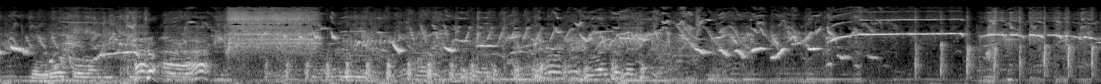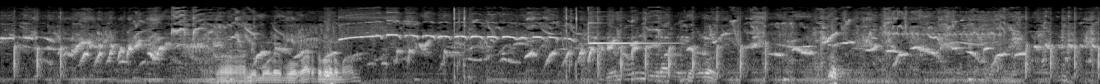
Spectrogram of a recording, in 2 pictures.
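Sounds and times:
songbird whistling: 0.0 - 22.0.

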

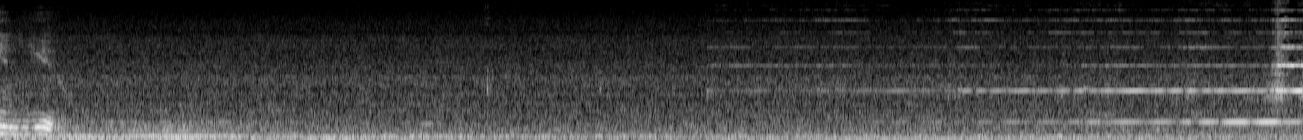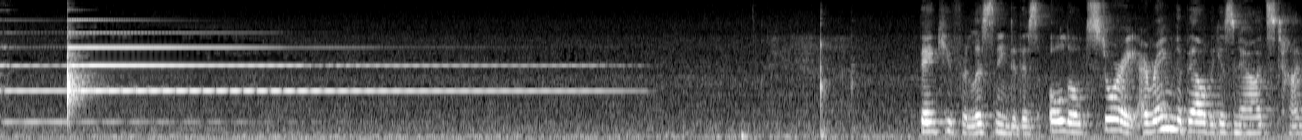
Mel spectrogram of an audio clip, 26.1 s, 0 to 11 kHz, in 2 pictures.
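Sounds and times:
bell ringing: 7.1 - 19.6.

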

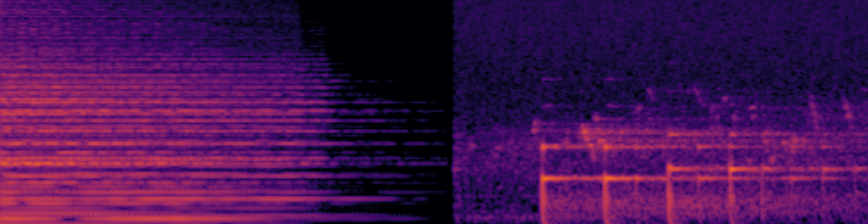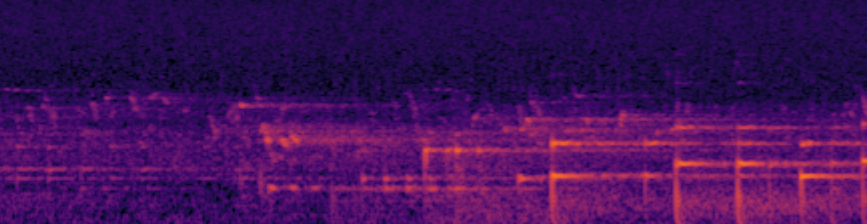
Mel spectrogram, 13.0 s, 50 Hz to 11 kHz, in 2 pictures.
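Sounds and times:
calm ambient instrumental music: 0.0 - 13.0.

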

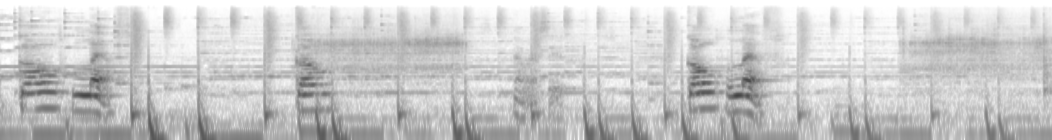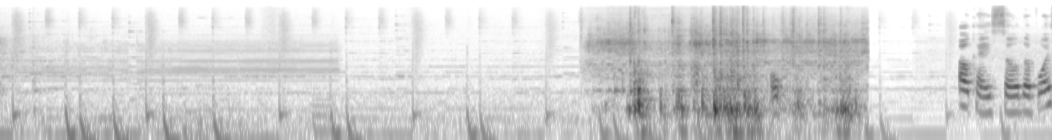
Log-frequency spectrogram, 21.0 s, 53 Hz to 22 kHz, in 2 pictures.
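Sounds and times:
background music with beat: 1.1 - 9.0, 9.9 - 18.0
toy robot motors whirring: 3.0 - 4.8, 9.0 - 11.0, 16.4 - 19.2.

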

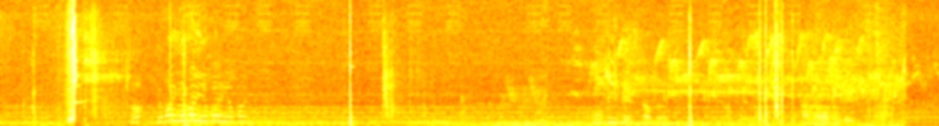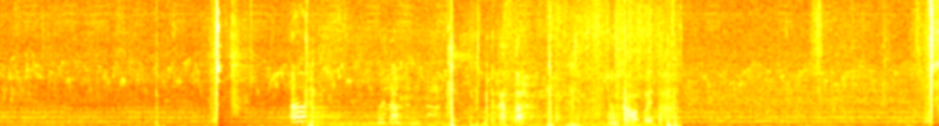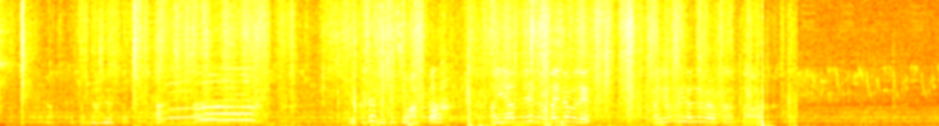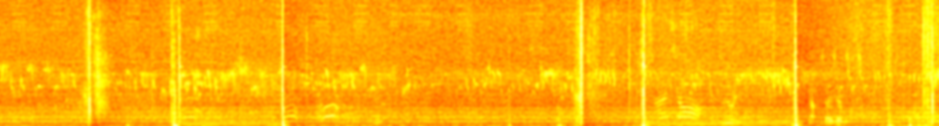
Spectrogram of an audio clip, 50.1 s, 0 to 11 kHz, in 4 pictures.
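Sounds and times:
woman's long drawn-out cry: 27.0 - 28.6, 41.8 - 42.2.

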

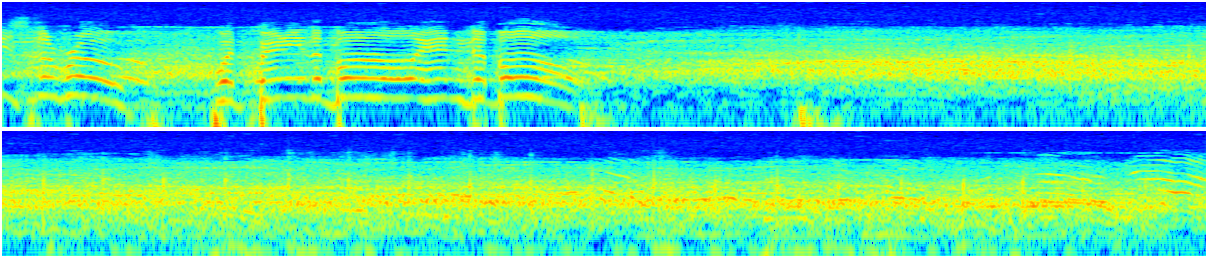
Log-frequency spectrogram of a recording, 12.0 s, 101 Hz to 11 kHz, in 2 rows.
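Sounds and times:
huge crowd cheering: 0.0 - 12.0.

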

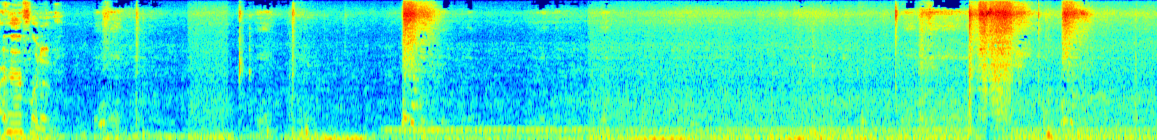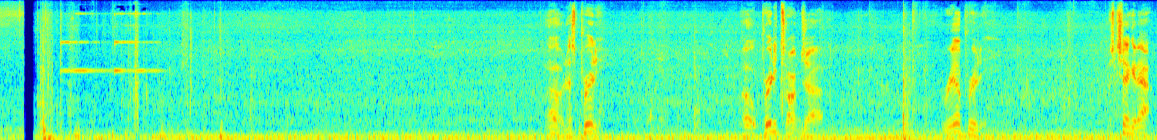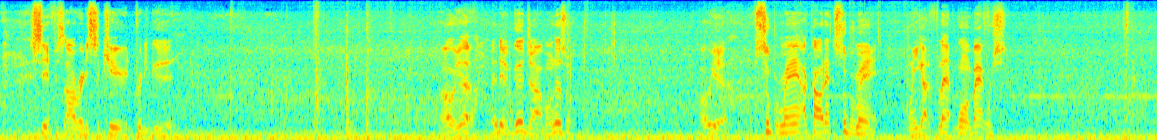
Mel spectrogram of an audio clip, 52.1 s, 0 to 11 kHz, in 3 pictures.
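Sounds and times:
diesel truck engine running: 0.0 - 17.8, 18.6 - 52.0
loud air hissing bursts: 6.0 - 6.6, 13.7 - 16.5.

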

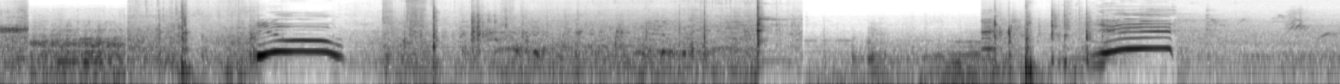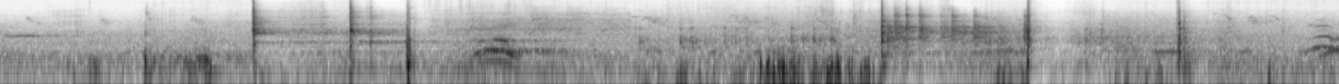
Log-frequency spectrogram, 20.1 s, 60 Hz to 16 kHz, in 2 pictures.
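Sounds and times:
scooter wheels rolling on concrete: 0.0 - 6.3, 7.4 - 20.0
person shouting: 1.9 - 2.6, 8.2 - 8.8.

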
